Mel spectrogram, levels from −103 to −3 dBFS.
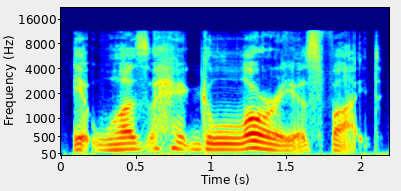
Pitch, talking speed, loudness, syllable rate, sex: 150 Hz, 135 wpm, -19 LUFS, 3.2 syllables/s, female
